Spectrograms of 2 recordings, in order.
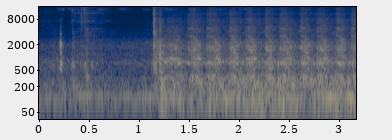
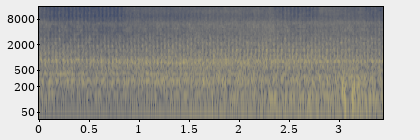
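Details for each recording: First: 2007 Ford Ranger that won't start, dash lights normal at key-on: starter cranks steadily at about three turns a second but the engine never fires; scan shows code P0340, camshaft position sensor, to be replaced. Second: Ford Ranger, about 2007, previously a no-start with code P0340, now repaired and starting at once: steady, even idle with a light mechanical patter and no misses or stumbles; engine runs normally.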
